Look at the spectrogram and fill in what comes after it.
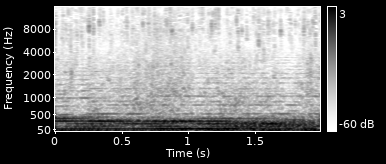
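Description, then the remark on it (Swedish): Water seeps and trickles steadily into a submarine wreck more than 100 metres below the surface, beneath a low rumble, with faint dripping scattered through a dense, continuous background hum. “Vatten sipprar in i vraket och koldioxidnivån stiger.”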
